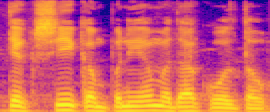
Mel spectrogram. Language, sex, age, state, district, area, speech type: Manipuri, male, 60+, Manipur, Churachandpur, urban, read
